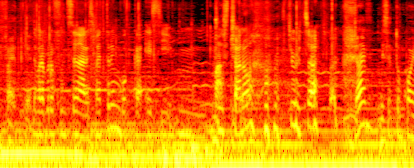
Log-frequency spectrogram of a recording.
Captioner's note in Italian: risate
